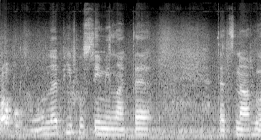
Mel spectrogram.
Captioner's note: none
